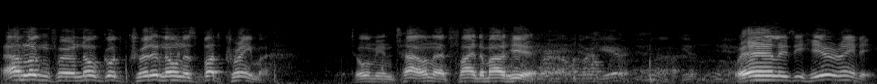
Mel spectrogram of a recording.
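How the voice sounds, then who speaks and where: Man acting a high-pitched, blustering frontier gunslinger. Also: lively intonation, normal speed, pauses often, close to an everyday voice. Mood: mock furious. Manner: blustery folksy cowboy talk. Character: loud blustering frontier gunslinger feigning rage. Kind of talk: old-time radio western acting. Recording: muffled vintage radio recording.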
